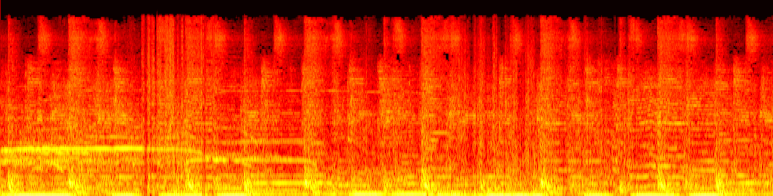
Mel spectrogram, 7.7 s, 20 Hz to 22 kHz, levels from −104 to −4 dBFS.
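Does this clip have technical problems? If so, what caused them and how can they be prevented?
Yes: loose connector crackle from 1.41 to 2.14 s and 4.56 to 6.36 s, a worn contact chopping the signal in irregular scratchy bursts, unlike evenly spaced digital clicks. Cleaning contacts and replacing worn cables or jacks prevents it.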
